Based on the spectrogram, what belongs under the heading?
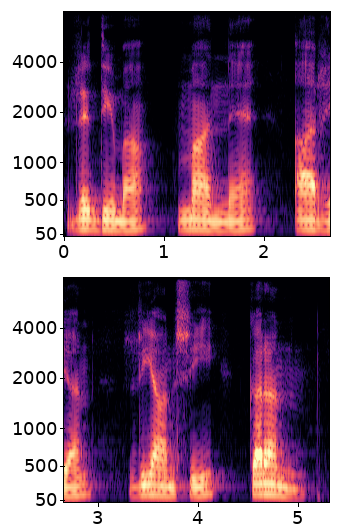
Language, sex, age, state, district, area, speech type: Hindi, male, 18-30, Rajasthan, Jaipur, urban, spontaneous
